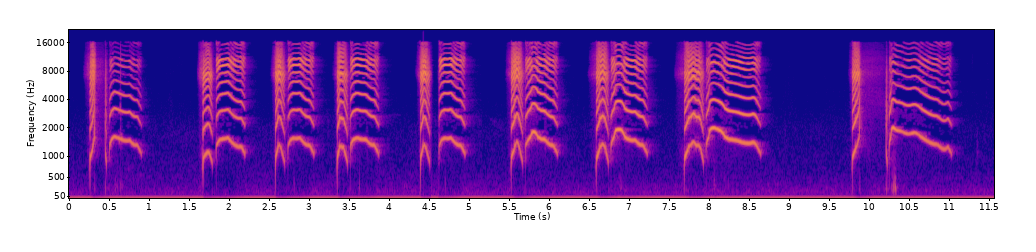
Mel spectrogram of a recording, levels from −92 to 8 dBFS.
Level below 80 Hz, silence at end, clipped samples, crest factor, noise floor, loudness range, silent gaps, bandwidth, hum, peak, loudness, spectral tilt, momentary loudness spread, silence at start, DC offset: -72 dBFS; 0.55 s; under 0.1%; 20 dB; -65 dBFS; 2 LU; none; 16.5 kHz; none; 0 dBFS; -16 LUFS; 5.5 dB/octave; 12 LU; 0.25 s; 0.5%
